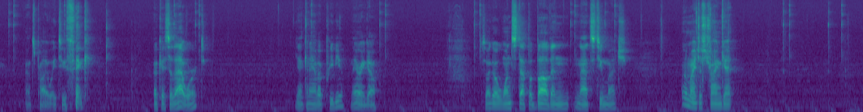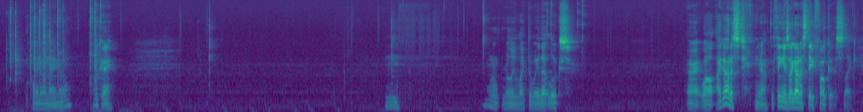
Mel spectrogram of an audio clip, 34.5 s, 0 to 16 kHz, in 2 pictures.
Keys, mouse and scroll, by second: 0.1 click, 1.1 click, 2.1 middle click, 3.3 click, 3.8 click, 6.1 click, 7.5 click, 9.4 click, 11.4 click, 12.0 click, 15.6 click, 16.5 click, 20.6 scroll down 1, 21.0-21.5 scroll up 2, 21.4-24.1 middle drag, 24.1 scroll up 1, 24.3-25.0 scroll down 2, 25.0 middle click, 25.8 scroll up 1, 28.2 click, 28.8 click, 32.0 click, 32.6 click, 33.3 click, 33.7 middle click, 34.1 scroll up 1, 34.2 scroll down 1.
